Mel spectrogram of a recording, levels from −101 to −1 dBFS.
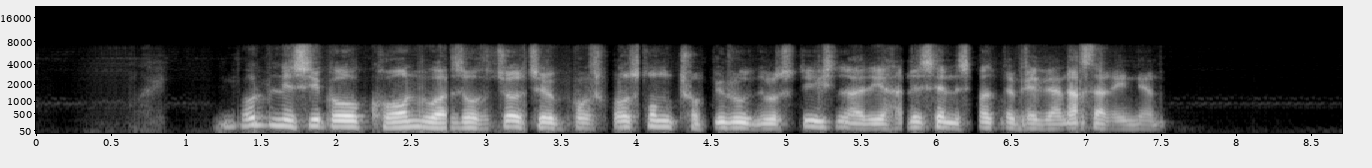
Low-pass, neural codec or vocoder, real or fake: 7.2 kHz; codec, 16 kHz in and 24 kHz out, 0.8 kbps, FocalCodec, streaming, 65536 codes; fake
